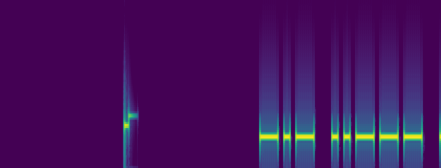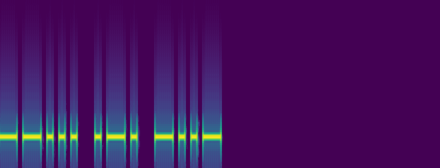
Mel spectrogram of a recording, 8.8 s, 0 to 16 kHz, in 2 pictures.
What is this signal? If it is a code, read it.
Morse code, heard as a keyed tone, about 21 wpm, 700 Hz. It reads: K27RX
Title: Code Groups - 5 Letter:Numbers - 20wpm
